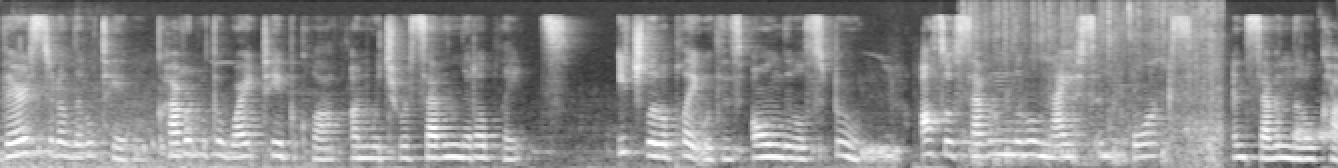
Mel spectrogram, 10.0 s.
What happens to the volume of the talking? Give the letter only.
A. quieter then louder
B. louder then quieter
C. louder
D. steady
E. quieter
D.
